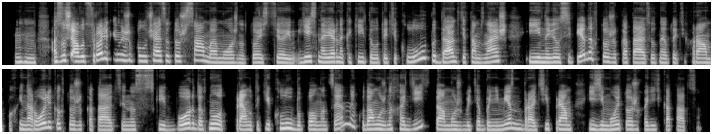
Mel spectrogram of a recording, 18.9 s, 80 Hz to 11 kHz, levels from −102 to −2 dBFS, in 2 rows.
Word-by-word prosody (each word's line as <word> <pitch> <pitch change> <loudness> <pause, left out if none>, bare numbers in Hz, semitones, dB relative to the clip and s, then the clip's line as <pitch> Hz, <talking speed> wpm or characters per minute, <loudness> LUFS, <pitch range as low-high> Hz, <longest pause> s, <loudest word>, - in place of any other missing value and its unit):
Мгм. 190 -2 -4 0.2
А 190 - +3
слушай, 250 +3 +5
а 215 - +12
вот 220 0 +2
с 220 - -8
роликами 285 -1 +4
же 270 +2 0
получается 230 +1 +1
то 225 +1 0
же 220 - -3
самое 245 -8 +2
можно? 170 -2 -4
То 175 +3 -3
есть, 175 +4 -5
э, 175 -3 +1
мь 170 - -13
есть, 215 +5 +3
наверно, 190 -1 +3
какие-то 190 0 -5
вот 170 +1 -5
эти 175 0 -3
клубы, 235 - -1
да, 190 +1 +5
где 195 -2 -5
там, 180 -1 -2
знаешь, 205 +6 +2 0.3
и 195 -2 +3
на 185 -1 +2
велосипедах 195 - +1
тоже 200 -3 -3
катаются, 175 -1 0
вот 170 - -8
на 170 - -2
вот 165 - -8
этих 175 +4 -9
рампах, 175 -2 0
и 190 - -3
на 180 -1 0
роликах 225 +3 +1
тоже 180 -2 -5
катаются, 160 -1 -2
и - - -5
на 165 0 -5
с 170 - -8
скейтбордах. 180 +3 0
Ну, 210 - +3
вот 190 - -1
прям 175 -4 +5
вот 175 - -7
такие 190 +1 -4
клубы 215 -4 0
полноценные, 180 - -2
куда 185 -4 +2
можно 185 -1 -1
ходить, 200 - -4
там, 175 -3 +2
может 170 -1 -3
быть, 165 +1 -5
абонемент 175 +5 0
брать 160 -2 -1
и 200 - -1
прям 180 -1 +2 0.2
и 185 - -2
зимой 175 +2 -1
тоже 180 0 -3
ходить 170 +1 -6
кататься. 160 +5 -6
185 Hz, 215 wpm, -23 LUFS, 170-215 Hz, 0.3 s, а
